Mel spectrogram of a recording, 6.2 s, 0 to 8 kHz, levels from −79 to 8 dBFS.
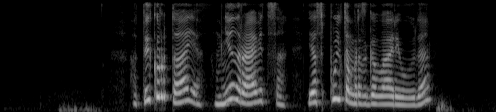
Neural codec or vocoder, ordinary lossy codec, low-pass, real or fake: none; none; 7.2 kHz; real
